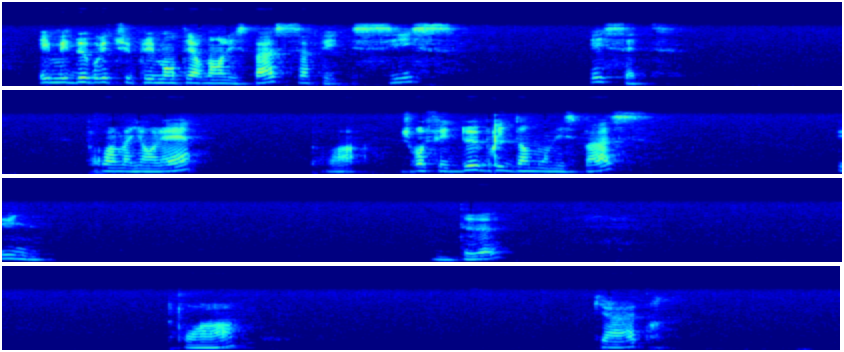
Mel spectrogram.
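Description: A woman talks calmly and close by, in short bursts with pauses.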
